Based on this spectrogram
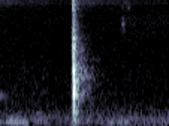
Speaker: goodness sorry i just had to sneeze that was that was you yeah i sneezed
